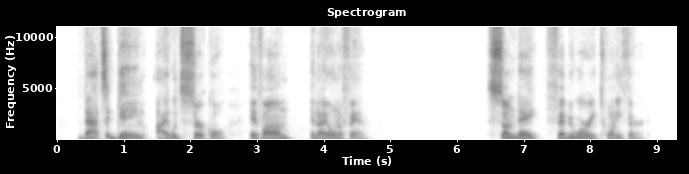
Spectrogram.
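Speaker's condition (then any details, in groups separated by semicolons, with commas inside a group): No condition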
